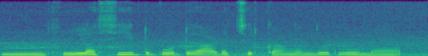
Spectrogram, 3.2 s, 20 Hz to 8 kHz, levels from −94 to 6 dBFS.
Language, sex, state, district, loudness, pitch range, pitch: Tamil, female, Tamil Nadu, Kanyakumari, -16 LUFS, 220-245 Hz, 230 Hz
